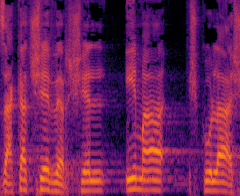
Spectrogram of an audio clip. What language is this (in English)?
Hebrew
